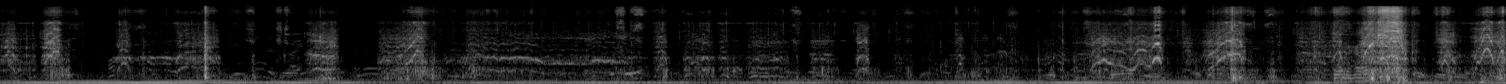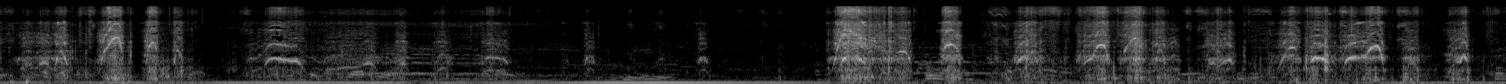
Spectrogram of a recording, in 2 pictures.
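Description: Small electric RC rock crawler driving over rock: motor whine with scattered clicks and knocks from its tyres and chassis against the stone, louder and busier in the last few seconds.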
